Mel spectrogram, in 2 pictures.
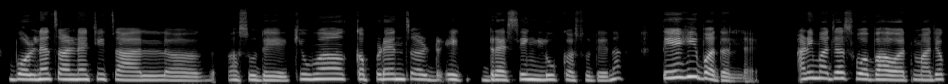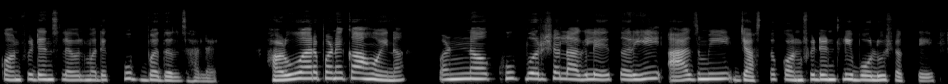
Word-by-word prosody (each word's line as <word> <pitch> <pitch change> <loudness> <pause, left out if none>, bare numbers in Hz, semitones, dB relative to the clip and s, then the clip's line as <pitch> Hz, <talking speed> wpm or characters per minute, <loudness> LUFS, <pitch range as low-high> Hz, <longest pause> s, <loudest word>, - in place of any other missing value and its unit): बोलण्या-चालण्याची 235 0 +3
चाल 200 -1 -1
अ, 185 +1 -6
असू 205 +2 -2
दे 190 -3 -1
किंवा 245 +1 +2 0.3
कपड्यांचं 240 +1 +1 0.2
एक 225 -3 +1 0.3
ड्रेसिंग 215 +2 +2
लूक 215 -1 -1
असू 190 +1 -5
दे 180 0 -3
ना. 240 +7 -3 0.4
तेही 330 +4 +5
बदललंय 190 - -2 0.4
आणि 260 +3 +1
माझ्या 280 -1 +1
स्वभावात 225 -5 +1
माझ्या 210 +2 -2
कॉन्फिडन्स 225 +1 0
लेव्हलमध्ये 205 0 -3 0.2
खूप 270 -4 -3
बदल 185 -4 -1
झालाय. 150 -2 -10 0.6
हळुवारपणे 275 +6 +3
का 280 -1 +4
होईना 205 -7 +3 0.4
पण 240 +3 +3 0.3
खूप 275 0 -5
वर्ष 255 -2 -1
लागले, 230 -4 0
तरीही 230 +5 +1
आज 215 +6 +1
मी 255 +2 +3
जास्त 200 +3 -2
कॉन्फिडेंटली 220 +2 +1
बोलू 200 0 +2
शकते, 170 -4 -8
225 Hz, 120 wpm, -23 LUFS, 200-245 Hz, 0.6 s, तेही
